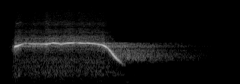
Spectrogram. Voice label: Horse Sprint Adult; Warframe; Duviri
